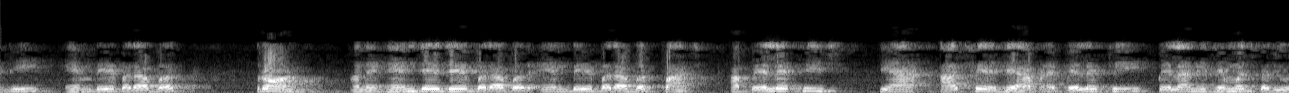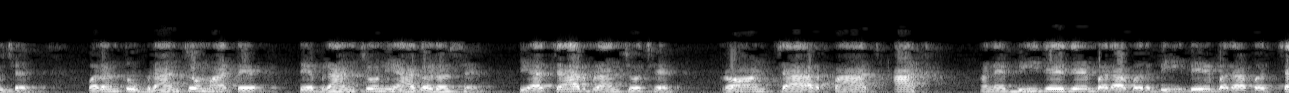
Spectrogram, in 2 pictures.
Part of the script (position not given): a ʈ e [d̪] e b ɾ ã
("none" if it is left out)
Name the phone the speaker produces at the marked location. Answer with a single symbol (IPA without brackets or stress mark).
t̪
